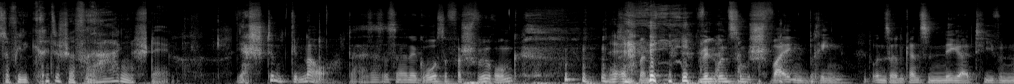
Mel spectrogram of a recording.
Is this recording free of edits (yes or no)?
no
